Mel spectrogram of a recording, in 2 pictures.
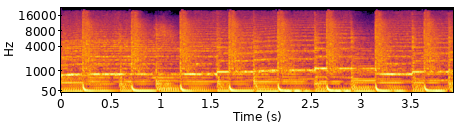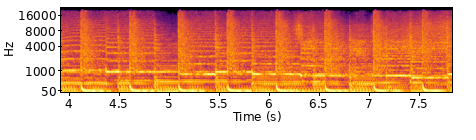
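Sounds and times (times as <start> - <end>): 
a cappella hand claps: 0.2 - 2.9, 3.6 - 7.7.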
